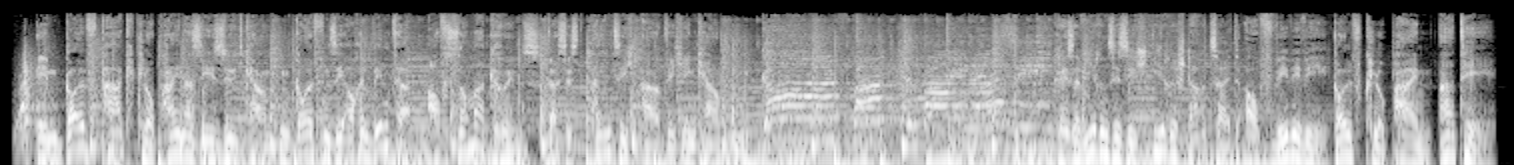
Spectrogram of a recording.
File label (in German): werbung, de-at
